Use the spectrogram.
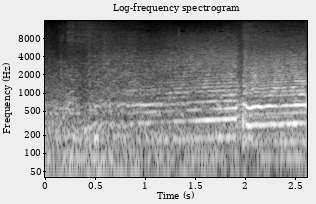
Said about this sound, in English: Here's another sound. Le Petit Train. You know those sort of holidaymaker tourist trains that are like little tractors that tow three little carriages for people on them? Listen, there he goes.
